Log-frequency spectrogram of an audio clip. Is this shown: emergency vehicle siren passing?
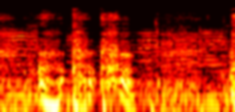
no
